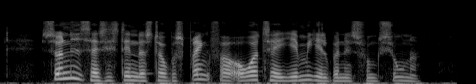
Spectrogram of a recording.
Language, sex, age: Danish, female, 32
